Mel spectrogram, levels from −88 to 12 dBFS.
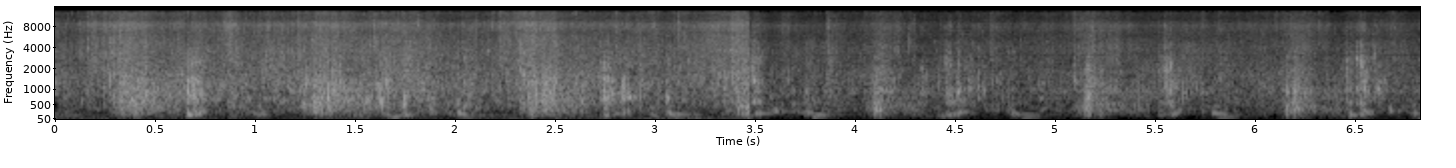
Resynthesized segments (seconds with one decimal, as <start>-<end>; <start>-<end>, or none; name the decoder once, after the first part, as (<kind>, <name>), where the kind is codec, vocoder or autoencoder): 3.2-3.8 (autoencoder, DAC-VAE); 5.3-5.8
